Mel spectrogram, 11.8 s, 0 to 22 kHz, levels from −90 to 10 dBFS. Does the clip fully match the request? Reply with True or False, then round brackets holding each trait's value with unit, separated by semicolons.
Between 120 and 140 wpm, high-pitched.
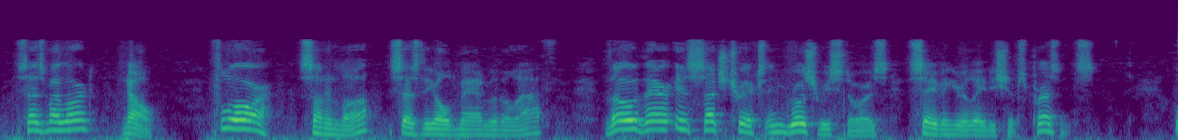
False (135 wpm; 140 Hz)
